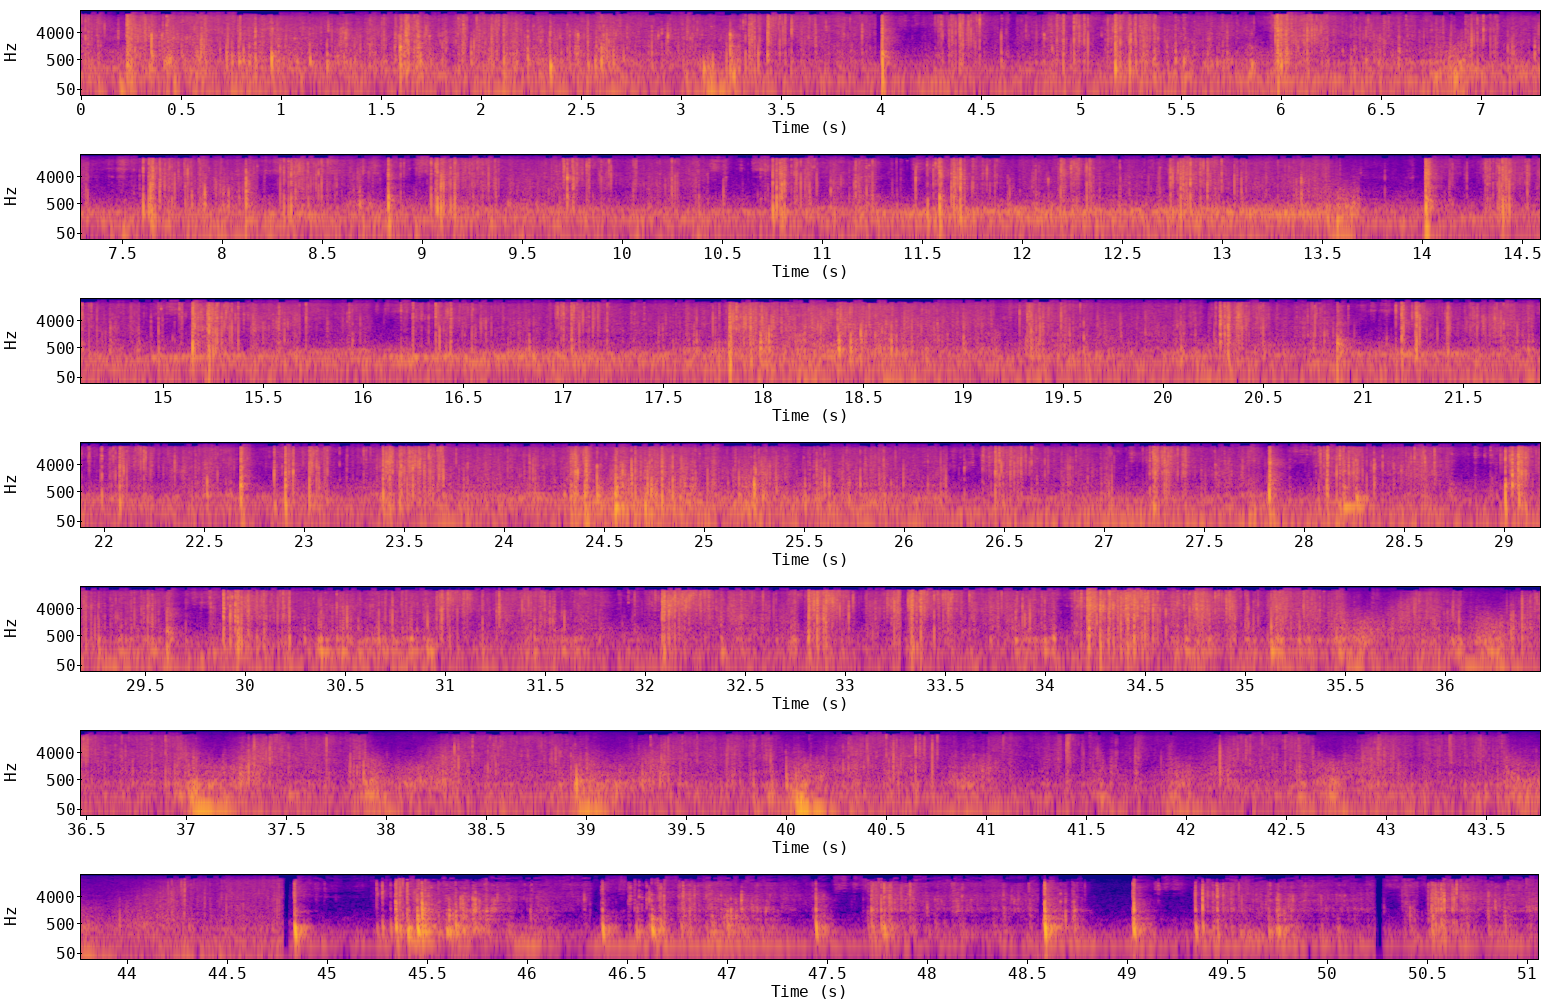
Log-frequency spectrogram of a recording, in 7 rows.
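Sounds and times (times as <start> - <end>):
chalk being crushed by hand: 0.0 - 44.8.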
